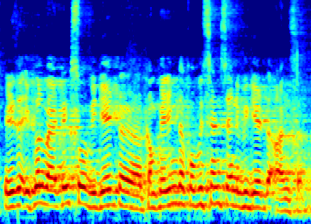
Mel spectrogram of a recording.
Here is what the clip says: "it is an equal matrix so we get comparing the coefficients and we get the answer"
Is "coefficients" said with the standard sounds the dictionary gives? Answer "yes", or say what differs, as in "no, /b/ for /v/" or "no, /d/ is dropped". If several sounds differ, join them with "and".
no, /s/ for /ʃ/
